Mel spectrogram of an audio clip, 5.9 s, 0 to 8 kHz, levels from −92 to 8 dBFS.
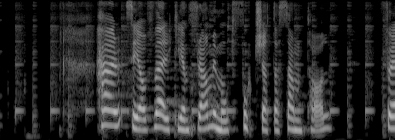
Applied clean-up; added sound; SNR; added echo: classical method Wiener filter.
